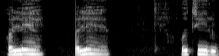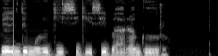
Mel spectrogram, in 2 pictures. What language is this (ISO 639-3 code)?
ibo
